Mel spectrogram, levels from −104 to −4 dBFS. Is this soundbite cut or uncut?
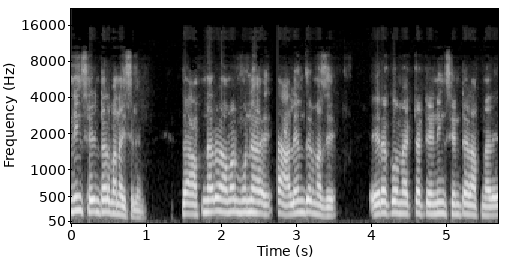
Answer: cut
